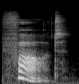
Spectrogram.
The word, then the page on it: fart: British English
